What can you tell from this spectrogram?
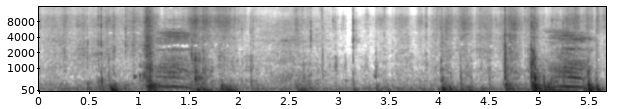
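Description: Two short wordless vocal sounds, one about a second in and one near the end, amid light clicks and scrapes of a boxed replacement taillight being handled.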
